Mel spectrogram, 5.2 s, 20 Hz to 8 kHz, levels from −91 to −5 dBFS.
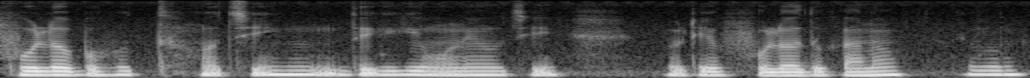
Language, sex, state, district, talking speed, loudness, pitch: Odia, male, Odisha, Malkangiri, 140 wpm, -17 LUFS, 125 Hz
